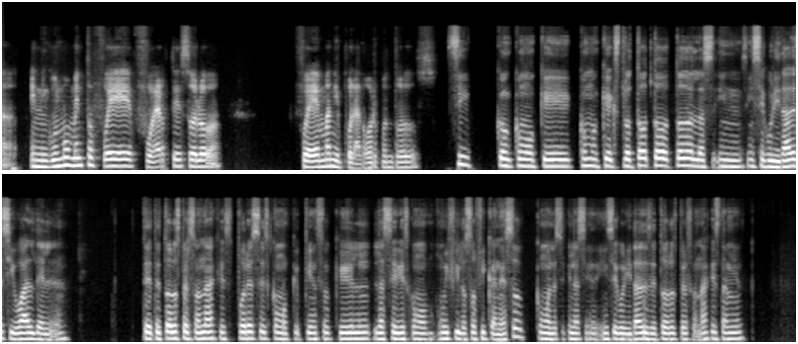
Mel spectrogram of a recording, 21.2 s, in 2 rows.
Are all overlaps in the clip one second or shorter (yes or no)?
yes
